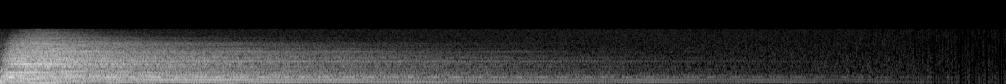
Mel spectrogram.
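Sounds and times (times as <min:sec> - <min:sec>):
gong: 0:00.0 - 0:08.7.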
